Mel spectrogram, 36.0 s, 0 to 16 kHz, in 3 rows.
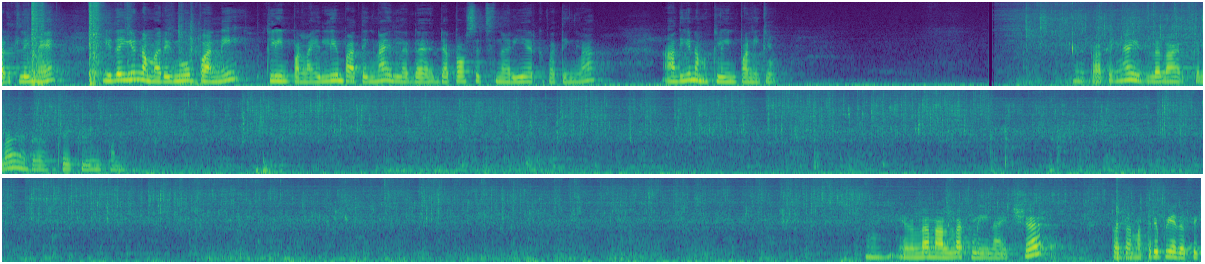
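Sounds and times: tap water splashing on metal filter: 0:14.4 - 0:15.0, 0:34.8 - 0:35.6.

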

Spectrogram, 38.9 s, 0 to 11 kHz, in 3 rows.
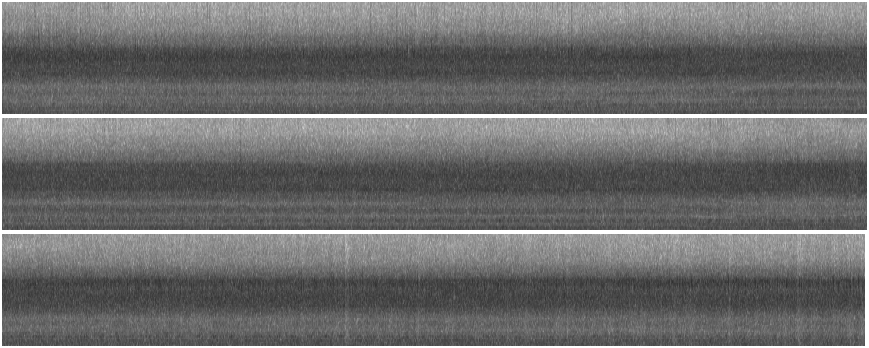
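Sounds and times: engine and auger drone: 0:00.0 - 0:38.9
hiss of grain streaming: 0:00.0 - 0:38.9.

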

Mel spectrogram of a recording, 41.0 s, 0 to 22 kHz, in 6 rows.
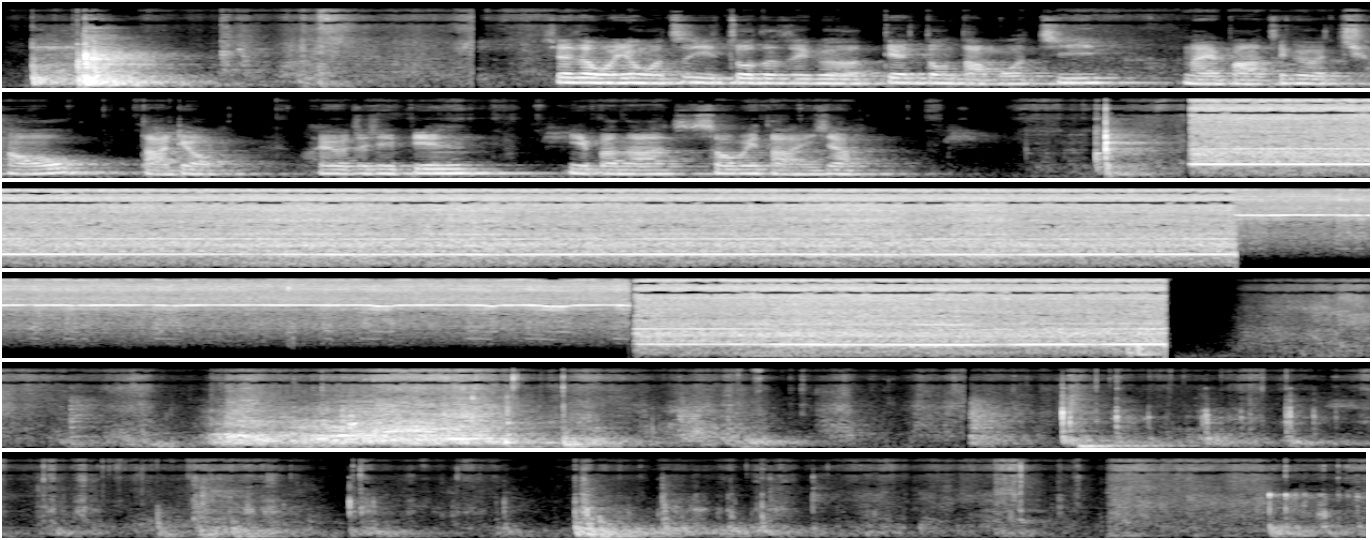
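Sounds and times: electric sander whining: 0:12.8 - 0:26.4
handling and rubbing: 0:26.6 - 0:37.0, 0:37.6 - 0:41.0.

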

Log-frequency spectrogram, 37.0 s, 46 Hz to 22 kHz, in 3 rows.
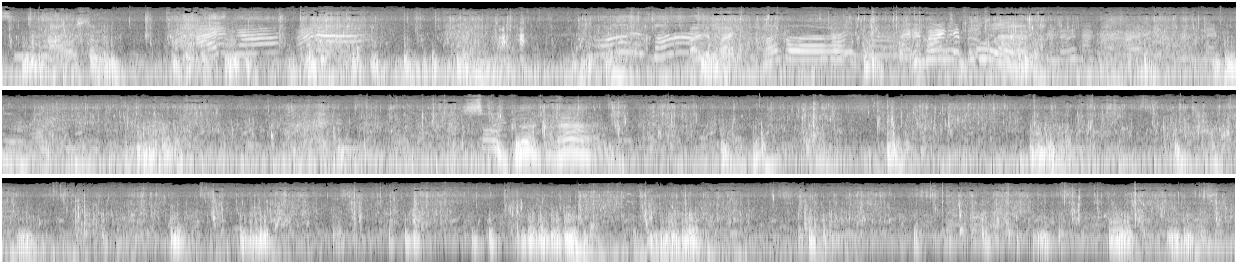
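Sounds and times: wind rumble on microphone: 0:00.0 - 0:25.6
kayak paddle splashing: 0:00.0 - 0:37.0
water lapping against hull: 0:00.0 - 0:37.0.

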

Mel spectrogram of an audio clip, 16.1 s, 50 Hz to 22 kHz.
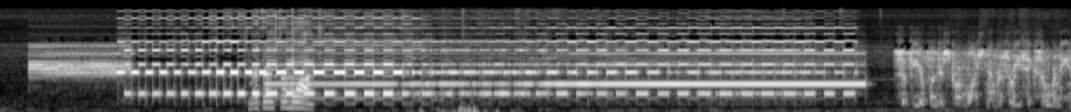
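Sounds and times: steady high warning tone: 0:00.4 - 0:13.1
rapid pulsing beeps: 0:01.7 - 0:13.0.

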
